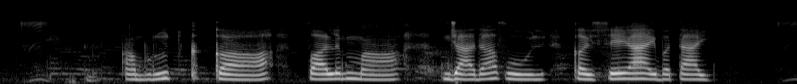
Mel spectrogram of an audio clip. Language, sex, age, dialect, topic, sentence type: Magahi, male, 25-30, Western, agriculture, question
